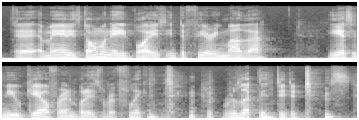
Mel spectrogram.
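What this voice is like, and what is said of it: Put-on Australian accent. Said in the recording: “We're going down under. ... it's not bad. That's a pretty good accent.”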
